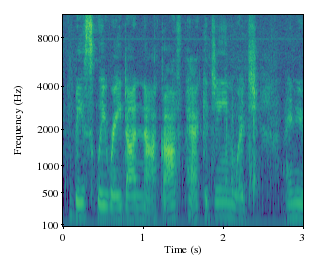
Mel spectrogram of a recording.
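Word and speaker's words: Rae Dunn: simplistic, and it's basically Ray Dunn knockoff packaging, which I knew you'd recognize right Who's away. Ray Dunn? Like They in your relation to Ray Gun?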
